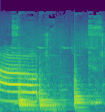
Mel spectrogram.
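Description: A single cat meow, held for about three-quarters of a second and falling slightly in pitch, followed by background music.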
